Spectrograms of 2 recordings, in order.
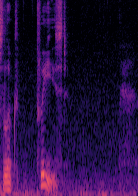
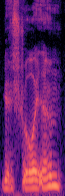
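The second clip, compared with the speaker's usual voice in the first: slow, very loud dumb brute; dim brute voice; 9 dB louder, slower than usual. A narrator's reading. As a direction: boom it out like a thick ox.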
